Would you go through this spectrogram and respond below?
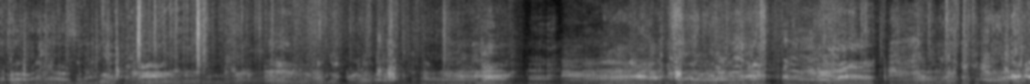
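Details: Playful growling from red Boston Terrier puppies tugging at a chew ring; continuous rough rumbles rising and falling across the clip, briefly dropping near seven seconds, with clicks and scuffling between bouts.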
